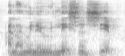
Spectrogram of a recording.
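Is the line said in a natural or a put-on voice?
natural. It is said in a natural, ordinary voice.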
